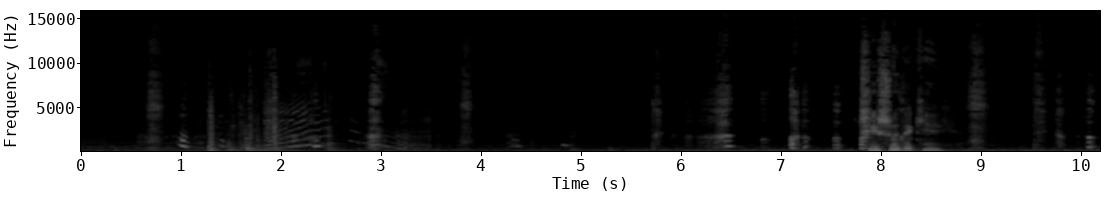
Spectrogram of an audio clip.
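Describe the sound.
A child, crying since the morning, cries and sobs in wavering, breathy bursts, with a louder outburst near the end; a voice briefly speaks in between.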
